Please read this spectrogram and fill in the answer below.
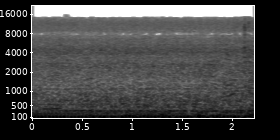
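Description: Forklift engine running steadily, a low even hum, with faint voices around it.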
